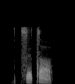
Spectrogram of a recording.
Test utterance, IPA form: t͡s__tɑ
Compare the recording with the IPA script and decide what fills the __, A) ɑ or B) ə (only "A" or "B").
B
